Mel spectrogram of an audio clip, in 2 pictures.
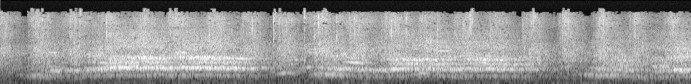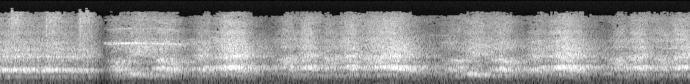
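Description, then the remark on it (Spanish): A large crowd of Celta football fans protesting outside in Vigo, Spain, chants loudly in unison, rhythmic shouted phrases repeating with sustained vocal harmonics, then breaking into more ragged, overlapping yelling in the second half. “Es lo que se gritaba hoy, ¿eh?, en Vigo.”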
